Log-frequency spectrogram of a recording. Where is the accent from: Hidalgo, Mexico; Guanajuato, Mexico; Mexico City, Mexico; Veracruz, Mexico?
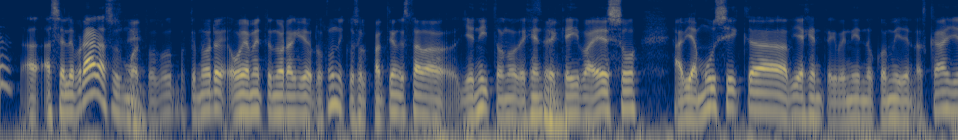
Veracruz, Mexico; Orizaba; en el mercado de Orizaba, que es donde yo nací y donde viví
